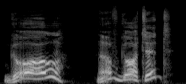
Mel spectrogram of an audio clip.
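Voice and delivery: high-pitched medic's voice; Dorden, steady medic. Acted. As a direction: take charge of the wounded man. Dorden takes over from Kalia.

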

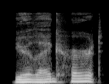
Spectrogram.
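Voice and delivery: plain reading voice

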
